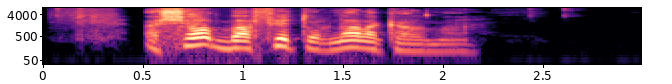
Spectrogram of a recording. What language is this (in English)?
Catalan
